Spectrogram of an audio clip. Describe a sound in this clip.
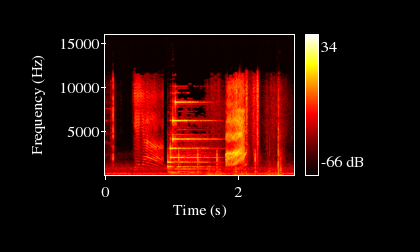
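A bright chime rings out once.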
